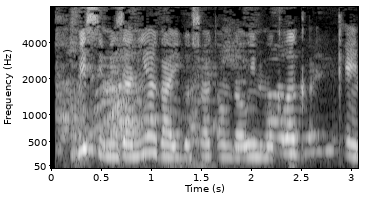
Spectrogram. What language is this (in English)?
Georgian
